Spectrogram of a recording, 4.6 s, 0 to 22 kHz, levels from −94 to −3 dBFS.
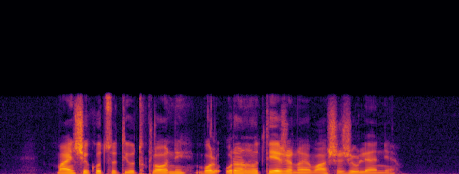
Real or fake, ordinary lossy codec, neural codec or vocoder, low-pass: fake; none; vocoder, 44.1 kHz, 128 mel bands, Pupu-Vocoder; 9.9 kHz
